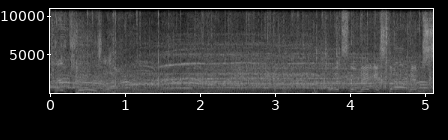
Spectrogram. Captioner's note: crowd cheering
